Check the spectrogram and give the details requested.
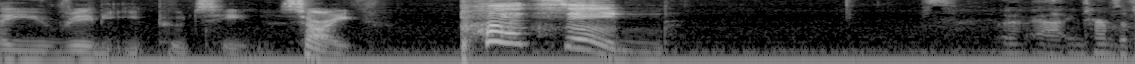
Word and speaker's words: poutine: I feel like she's trying to say putts and then in. She just completely screwed it up. I understand where you're getting the pronunciation from. I really do. But you're still getting it wrong.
